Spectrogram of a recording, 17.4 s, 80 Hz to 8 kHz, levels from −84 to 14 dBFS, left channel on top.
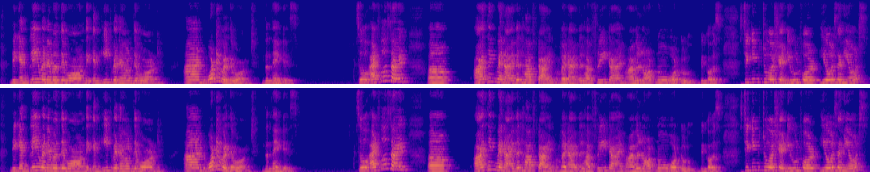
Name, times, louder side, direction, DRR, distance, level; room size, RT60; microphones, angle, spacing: voice 1, 0.2-3.2 3.7-5.0 5.2-5.8 7.1-8.1 8.5-8.9 9.5-17.2, right 1 dB, 20° left, -2 dB, 3.0 m, -29 dB
10.0 x 4.3 x 5.1 m, 0.37 s
head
